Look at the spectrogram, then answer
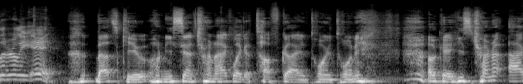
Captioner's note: laughs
